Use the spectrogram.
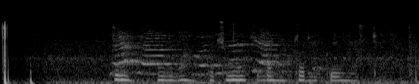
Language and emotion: Russian, neutral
